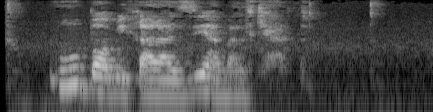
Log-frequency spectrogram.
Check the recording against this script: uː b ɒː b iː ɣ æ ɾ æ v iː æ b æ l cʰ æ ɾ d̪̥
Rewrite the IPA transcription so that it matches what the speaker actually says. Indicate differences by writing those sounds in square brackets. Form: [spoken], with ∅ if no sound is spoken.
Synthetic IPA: uː b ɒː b iː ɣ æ ɾ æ [z] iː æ [m] æ l cʰ æ ɾ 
